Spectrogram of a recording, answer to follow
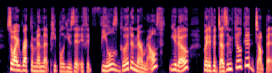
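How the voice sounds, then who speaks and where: Set against a quiet background with a dry, close sound and no echo, a woman's fairly low voice shows vocal fry and very wide pitch swings. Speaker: linguistic anthropologist. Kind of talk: interview conversation.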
